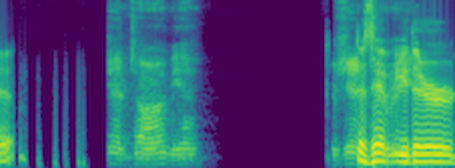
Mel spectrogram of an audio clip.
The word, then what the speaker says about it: Zhentarim: the uh I'm going to I'm going to mispronounce it. The Zhentarim is that or Zhentarim is that how I say it? Zhentarim, yeah.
